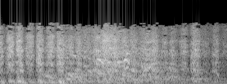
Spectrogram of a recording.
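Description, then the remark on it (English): A man down on all fours imitates a dog panting, copying what a dog does: quick, rhythmic, breathy huffs repeat steadily for a couple of seconds, fairly loud, with no talking. “Well, he's panting, so I'll pant.”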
